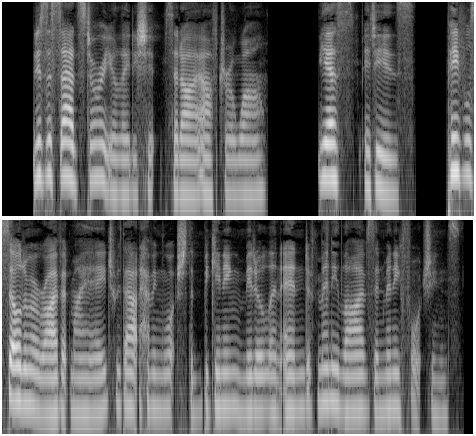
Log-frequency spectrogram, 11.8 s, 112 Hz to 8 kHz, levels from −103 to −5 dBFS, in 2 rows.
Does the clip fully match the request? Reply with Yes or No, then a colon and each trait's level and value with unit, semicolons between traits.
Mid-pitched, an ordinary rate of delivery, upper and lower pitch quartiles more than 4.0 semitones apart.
No: medium, 180 Hz; average, 180 wpm; narrow, 2.6 semitones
